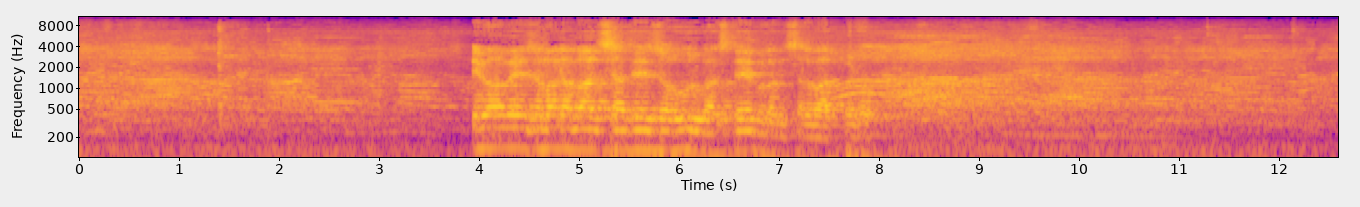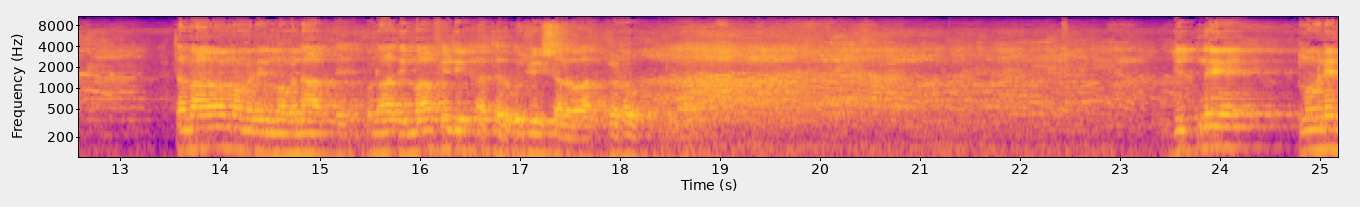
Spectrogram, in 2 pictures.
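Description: A man chants loudly and with feeling into a microphone, heard through loudspeakers with a long echo.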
